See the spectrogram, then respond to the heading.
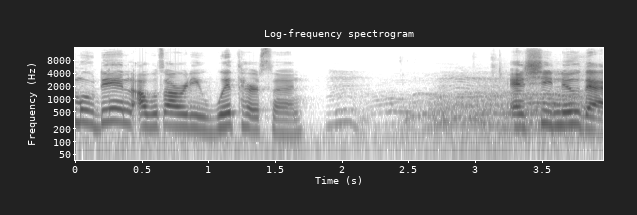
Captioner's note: audience gasping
